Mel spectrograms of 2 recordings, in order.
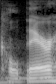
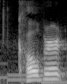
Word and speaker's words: Colbert: You have Matthew Lillard, you have Joseph Gordon-Levitt, Stephen Colbert has, or Colbert, I think, is how it's actually pronounced.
